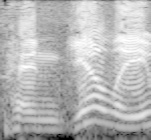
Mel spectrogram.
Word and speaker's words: Pengelly: And Pengelly with a hard G, with a lot of accomplishments, including the fact that he's posted a weighted 4.1 GPA in engineering at New Mexico.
